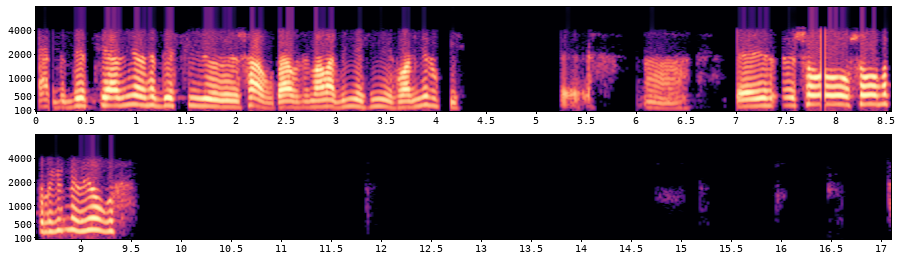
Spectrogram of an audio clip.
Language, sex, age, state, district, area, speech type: Dogri, female, 60+, Jammu and Kashmir, Udhampur, rural, conversation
